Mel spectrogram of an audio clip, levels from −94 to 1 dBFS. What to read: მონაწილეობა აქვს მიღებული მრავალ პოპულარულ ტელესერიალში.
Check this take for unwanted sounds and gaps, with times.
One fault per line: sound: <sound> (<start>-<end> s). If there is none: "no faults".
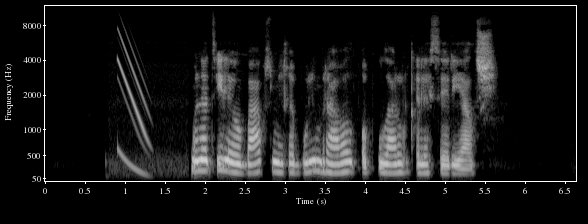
sound: chirp (0.9-1.4 s)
